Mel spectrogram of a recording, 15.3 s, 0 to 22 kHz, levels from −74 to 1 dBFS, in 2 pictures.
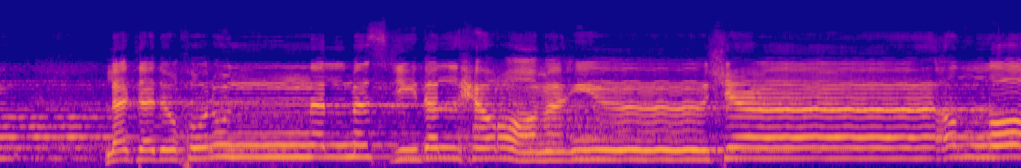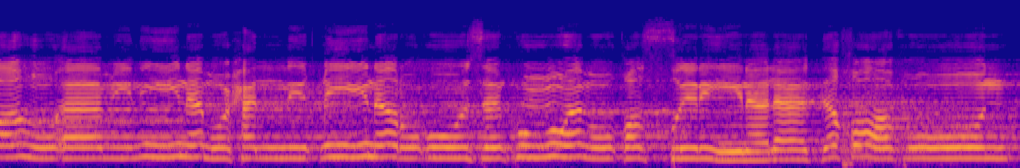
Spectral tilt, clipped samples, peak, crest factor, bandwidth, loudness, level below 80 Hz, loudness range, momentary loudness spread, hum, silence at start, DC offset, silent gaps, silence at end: -3.5 dB/octave; under 0.1%; -2 dBFS; 16 dB; 13 kHz; -18 LUFS; -60 dBFS; 2 LU; 5 LU; none; 0 s; under 0.1%; none; 0 s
